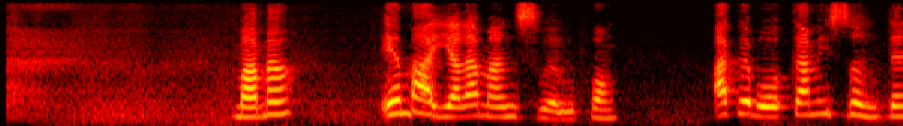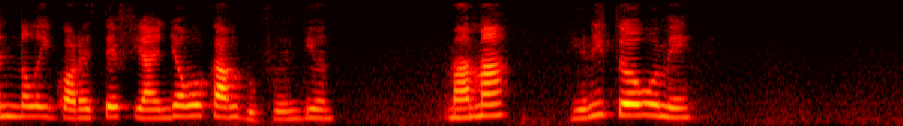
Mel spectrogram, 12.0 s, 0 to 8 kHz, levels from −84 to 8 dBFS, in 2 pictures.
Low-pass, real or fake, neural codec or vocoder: 7.2 kHz; fake; codec, 16 kHz, 0.5 kbps, X-Codec, WavLM features, trained on Multilingual LibriSpeech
